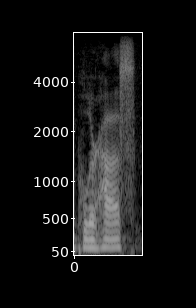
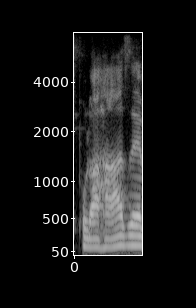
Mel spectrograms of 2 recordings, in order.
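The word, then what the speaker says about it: Polarhase: But, Yeah, I know it's pretty hard for non-German speakers to pronounce the name. I mean, it's Polar Hase, but I mean Polar Haze, Polar, it's everything fine.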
